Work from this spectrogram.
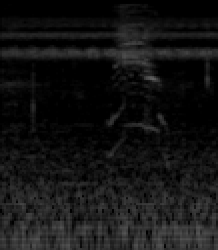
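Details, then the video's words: A kitten sitting on a blue plastic chair gives one drawn-out meow that rises, then bends down and trails off over about half a second, with a steady high chirring of insects running throughout. "The kitten meowing on the blue chair"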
